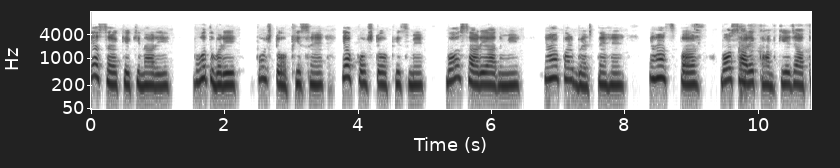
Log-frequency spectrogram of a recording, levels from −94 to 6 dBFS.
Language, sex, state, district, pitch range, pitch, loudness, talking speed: Hindi, female, Bihar, Lakhisarai, 205-260 Hz, 215 Hz, -18 LUFS, 155 wpm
